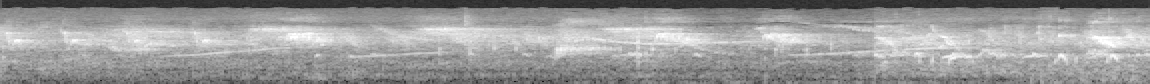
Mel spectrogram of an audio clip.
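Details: In Extremadura, European bee-eaters give repeated thin rising slurs about every half second, layered with bright chirps from other birds against a hissing rural background.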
